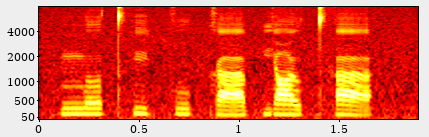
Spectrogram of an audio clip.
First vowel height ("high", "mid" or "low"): mid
